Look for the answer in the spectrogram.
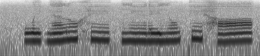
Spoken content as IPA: wi˨ɡɛ̃˨˦lũ˦hĩ˧ | jĩ˨ɾi˨jũ˨˦kĩ˦˨ hã˨˦

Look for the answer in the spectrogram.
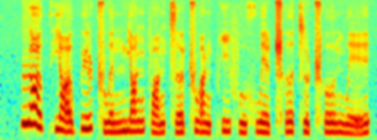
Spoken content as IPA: ɻɑ˥˩ʊ̯t̪ʰjɑ̰˨˩ʊ̯py˧˥ ʈ͡ʂwə˧˥nmjɑ˥ŋfɑ˧˥ŋt͡sɤ˧˥ ʈ͡ʂwɑ˥˩ŋpʰi˥fu˧˥xwe˥˩ɪ̯ ʈ͡ʂʰɤ˥t͡su˥˩ʈ͡ʂʰo˥ʊ̯ n̪wḛ˨˩˦ɪ̯

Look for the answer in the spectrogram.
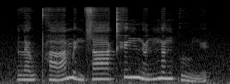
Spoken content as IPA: lɐ˨˥wpʰaː˨˥mɪ˨ŋsaː˧ kʰɪ˥ŋ n̪ɵ˨˧nŋɐ˧ŋ kuː˨˩ŋɪ˥k̚

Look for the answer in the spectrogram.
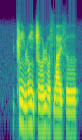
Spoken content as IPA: ʈ͡ʂʊ˥˧ŋɻɤ˥˩ŋʈ͡ʂɤ˧˥ ɻɤ˥˧swa˥˩ɪ̯sɹ̩˥

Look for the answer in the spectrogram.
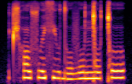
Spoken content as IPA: t͡ʃʰɒ˦sʷe˦sʲu˧ do˨vo˧ ŋ͡ǀo˧ǀo˦

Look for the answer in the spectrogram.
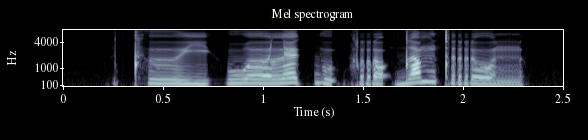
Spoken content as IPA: tʰɯː˧j | wɤː˧lɛː˥˩k̚ju˨˩ʔkrɔ˨˩ʔ da˥˩mtro˨˩n

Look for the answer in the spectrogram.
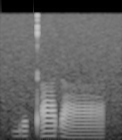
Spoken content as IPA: bɪ˦kʼa˦ɗaː˨

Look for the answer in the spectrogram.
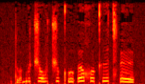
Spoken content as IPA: tʷa̰but͡ʃov t͡ʃukʼuʔɵ χʷœkʰɨ t͡sʼø

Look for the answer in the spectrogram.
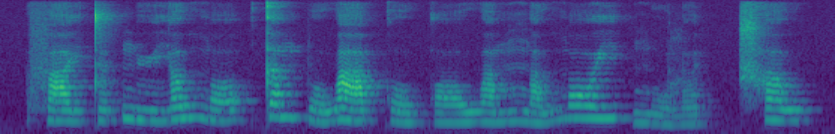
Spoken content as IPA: faː˨jt̪ɵ˨˥t̚ŋyː˨jɐ˥w ŋɔː˨˥k̚t̪ɐ˥m po˨˥waː˨˥p̚ko˨wkɔː˨˧ wɐ˨˧m ŋɐ˨˥wŋɔː˥j | ŋuː˨˩lɵ˨˥t̚ | t͡sʰɐ˧w

